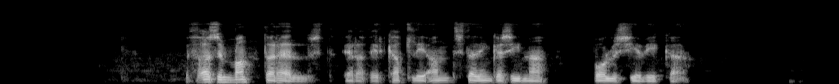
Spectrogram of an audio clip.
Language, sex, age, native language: Icelandic, male, 20-29, Icelandic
